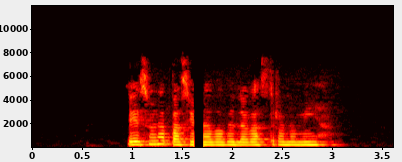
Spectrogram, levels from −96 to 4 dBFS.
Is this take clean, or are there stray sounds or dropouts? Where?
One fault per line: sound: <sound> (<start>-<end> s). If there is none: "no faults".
sound: dropout (1.6-1.7 s)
